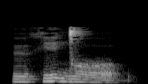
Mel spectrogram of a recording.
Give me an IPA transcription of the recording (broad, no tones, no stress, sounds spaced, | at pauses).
ø x e ŋ͡ǀ ɔ b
